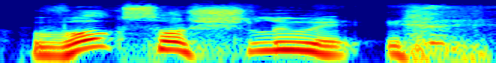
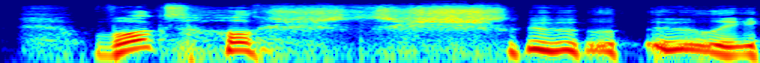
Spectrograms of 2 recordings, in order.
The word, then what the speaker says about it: Volkshochschule: one that I'm going to be good at pronouncing, but I'm just going to throw it out there. Well, that's a first. Volkshochschule. Right. Volkshochschule.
